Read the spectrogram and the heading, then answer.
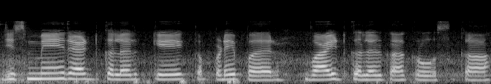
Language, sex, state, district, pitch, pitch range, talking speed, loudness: Hindi, female, Punjab, Pathankot, 225 Hz, 210-240 Hz, 135 wpm, -15 LUFS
